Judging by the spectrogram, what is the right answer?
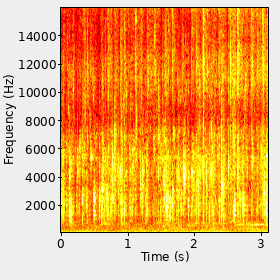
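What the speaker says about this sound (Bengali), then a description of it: "এখন ওই তেলেই দেখেন আমি আরেকটু তেল দিয়ে দিয়েছি" Spices crackling and frying in hot oil, the same oil just used to fry rohu fish heads for a fish-head curry with tender bottle gourd; a steady, close, continuous sizzle with no talking.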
